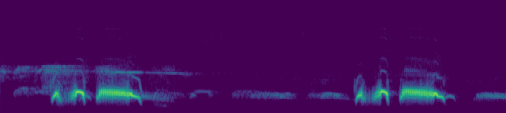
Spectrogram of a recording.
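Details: Spotted dove used as a decoy bird, cooing to provoke fighting: two low coo phrases, each a pair of short notes followed by a longer drawn-out buzzy coo, separated by soft faint murmurs in an otherwise quiet setting.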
